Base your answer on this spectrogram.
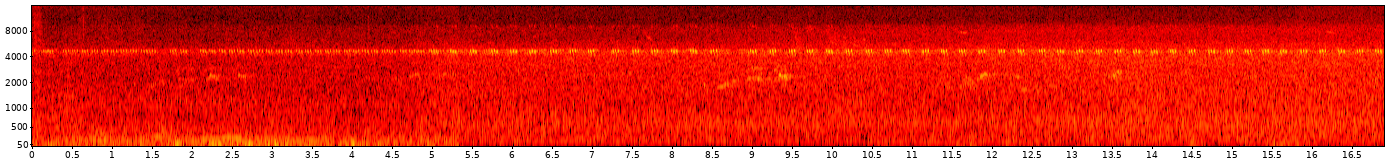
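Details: Crickets and many other small creatures singing in an organically farmed vineyard of the Boudon estate in France, where herbicides are avoided; a steady high pulsing chirr repeats about twice a second over a dense insect hum, with low rumble in the first seconds.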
